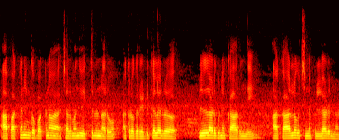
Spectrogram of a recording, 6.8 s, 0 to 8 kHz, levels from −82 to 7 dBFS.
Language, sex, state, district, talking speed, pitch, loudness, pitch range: Telugu, male, Telangana, Hyderabad, 195 wpm, 135 Hz, -18 LUFS, 130-140 Hz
